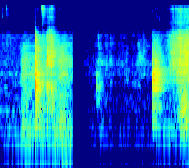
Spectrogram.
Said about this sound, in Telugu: ముందుగైతే ఉల్లికాయలు కట్ చేసుకుంటున్నానండి.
